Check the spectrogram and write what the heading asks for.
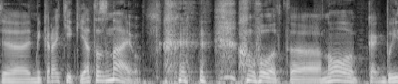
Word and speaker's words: Микротик: Оно переводится как «маленькая сеть», «микро-маленькая», «тикл-сети», поэтому, в принципе, по-латвийски По-латышски всем ударением получается микротик, ну, то есть не так, как вы все время ставите удаление на О, но так, как я сказал.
